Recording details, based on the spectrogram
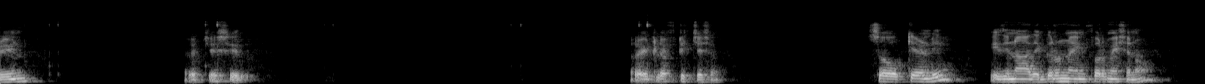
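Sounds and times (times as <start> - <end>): computer mouse clicks: 0.4 - 1.2, 3.2 - 3.5, 5.1 - 5.4.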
